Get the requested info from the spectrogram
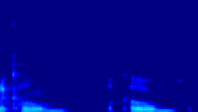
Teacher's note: So there are three sounds, the k, the o, and the m. Notice that the b is silent.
